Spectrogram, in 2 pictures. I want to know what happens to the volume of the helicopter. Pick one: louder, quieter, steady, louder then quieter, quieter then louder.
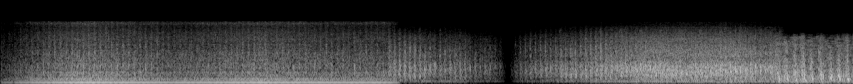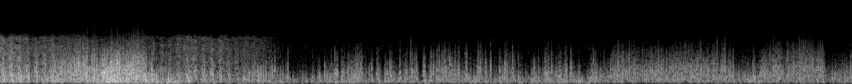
louder then quieter.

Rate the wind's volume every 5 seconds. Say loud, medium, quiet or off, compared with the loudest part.
off, loud, medium, medium.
